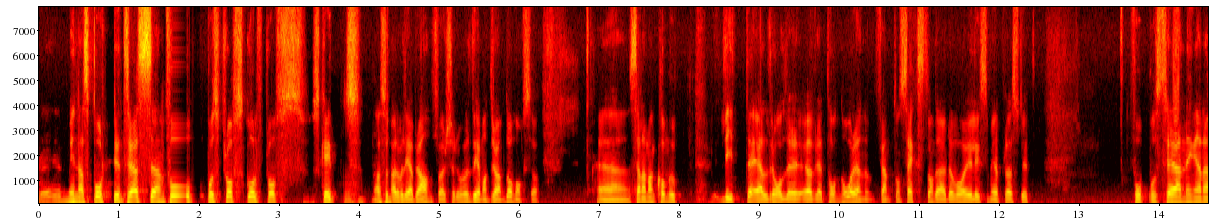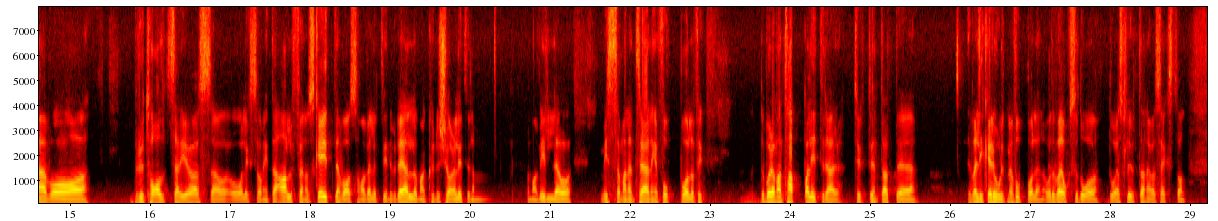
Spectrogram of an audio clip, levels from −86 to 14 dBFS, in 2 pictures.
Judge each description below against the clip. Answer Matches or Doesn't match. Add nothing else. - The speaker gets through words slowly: Doesn't match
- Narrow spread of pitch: Doesn't match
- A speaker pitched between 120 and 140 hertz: Matches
